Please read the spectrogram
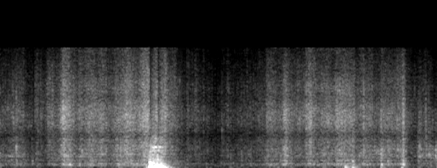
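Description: Thin plastic shopping bag rustling and crinkling as items are pulled out of it by hand, with one brief, louder low sound about a second and a half in.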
